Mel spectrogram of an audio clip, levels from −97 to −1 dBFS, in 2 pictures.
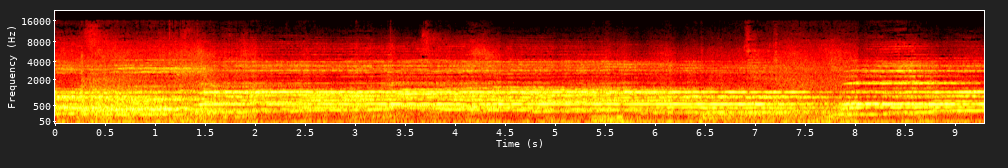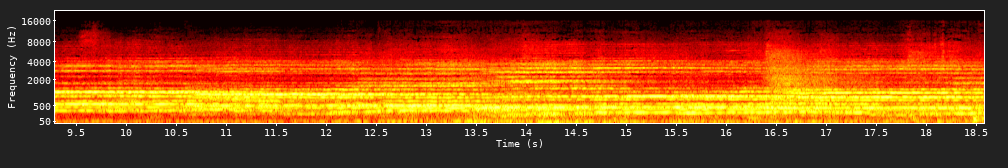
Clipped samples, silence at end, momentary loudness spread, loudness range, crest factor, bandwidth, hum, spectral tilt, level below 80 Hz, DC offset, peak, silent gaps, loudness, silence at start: under 0.1%; 0 s; 2 LU; 1 LU; 12 dB; 10.5 kHz; none; -5 dB/octave; -38 dBFS; under 0.1%; -2 dBFS; none; -15 LUFS; 0 s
